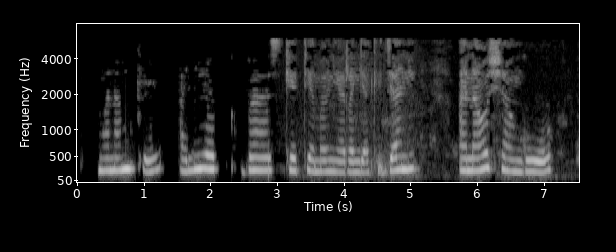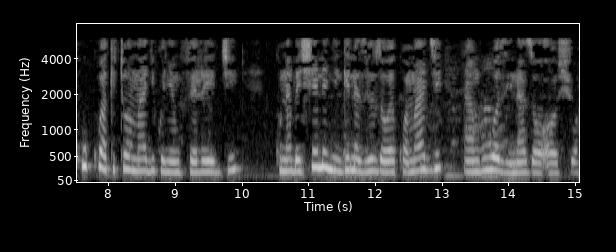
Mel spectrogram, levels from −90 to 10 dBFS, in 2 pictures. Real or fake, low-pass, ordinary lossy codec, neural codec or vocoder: real; 7.2 kHz; MP3, 24 kbps; none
